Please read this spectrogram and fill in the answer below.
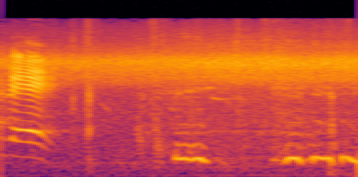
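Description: A young child's high-pitched squeal right at the start, falling in pitch, then a couple of short, low voice sounds later on, over a steady high hiss.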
